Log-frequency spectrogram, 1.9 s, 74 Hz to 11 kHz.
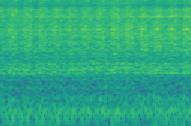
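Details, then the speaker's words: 1936 Buick Century 320ci straight-eight idling after exhaust manifold repair, not run in 3–4 weeks: smooth idle with a faint fast tapping over the exhaust note; the owner hears lifters/valves needing adjustment, unlashed for perhaps 50 years. "Of course, you can hear the lifters, the valves. That's another project. I got to get in there and adjust those valves."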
